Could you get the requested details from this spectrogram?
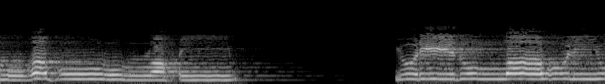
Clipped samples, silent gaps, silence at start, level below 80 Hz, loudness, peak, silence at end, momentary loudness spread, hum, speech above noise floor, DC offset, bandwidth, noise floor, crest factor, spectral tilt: under 0.1%; 3.26-3.32 s; 0 s; -62 dBFS; -20 LUFS; -6 dBFS; 0 s; 9 LU; none; 58 dB; under 0.1%; 6 kHz; -77 dBFS; 14 dB; -8 dB/octave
